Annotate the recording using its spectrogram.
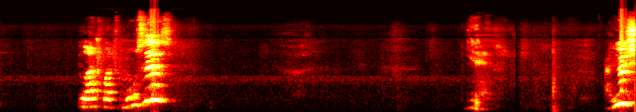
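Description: A young boy speaks loudly and with animation close by.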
